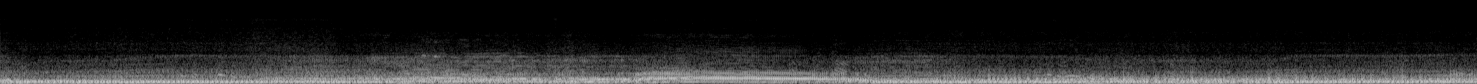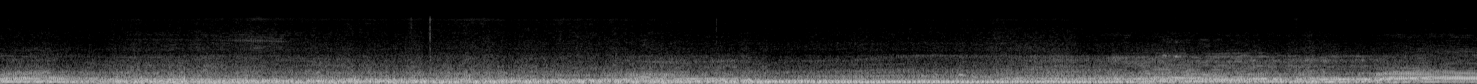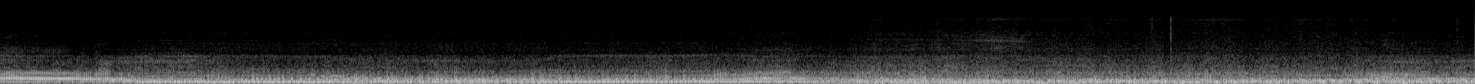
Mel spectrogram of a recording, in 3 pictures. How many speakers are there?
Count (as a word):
zero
